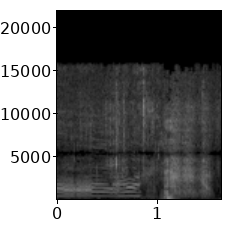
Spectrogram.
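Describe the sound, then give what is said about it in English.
Air squeals out of a hole in the punctured stomach of a deer carcass being cut open with a knife, the stomach wrapped in a plastic bag: a short, wavering, bleat-like whine, then a louder gurgling, sputtering burst. No talking. “It's just because there's a hole somewhere in the stomach and air's coming out.”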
